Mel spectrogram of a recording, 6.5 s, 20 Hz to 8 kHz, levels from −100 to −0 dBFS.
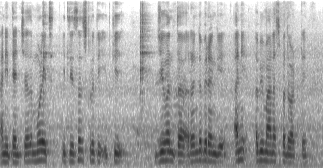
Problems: constant background noise, background conversations at intervals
